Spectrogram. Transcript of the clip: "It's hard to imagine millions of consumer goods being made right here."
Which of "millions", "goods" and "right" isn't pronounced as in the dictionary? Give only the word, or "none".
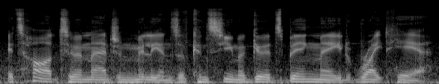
none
